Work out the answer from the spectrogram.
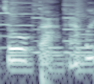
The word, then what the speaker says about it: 増加: 그리고 더할증자는 음독은 조, 훈독은 마스, 후에르, 후야스인데 음독을 조라고 읽는 점 주의하시기 바랍니다. 그래서 증가를 조가라고 했습니다.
